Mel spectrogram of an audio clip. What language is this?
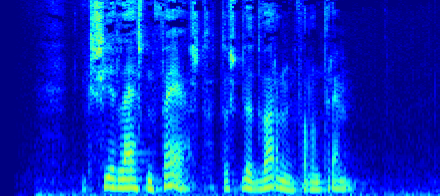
Western Frisian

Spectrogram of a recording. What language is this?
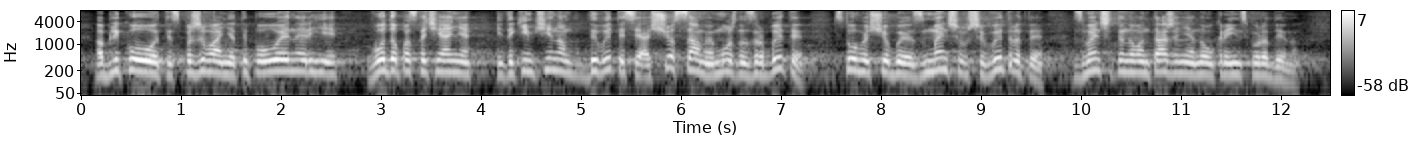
Ukrainian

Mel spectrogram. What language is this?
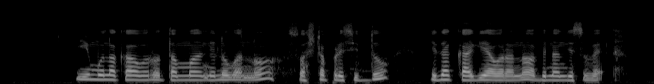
Kannada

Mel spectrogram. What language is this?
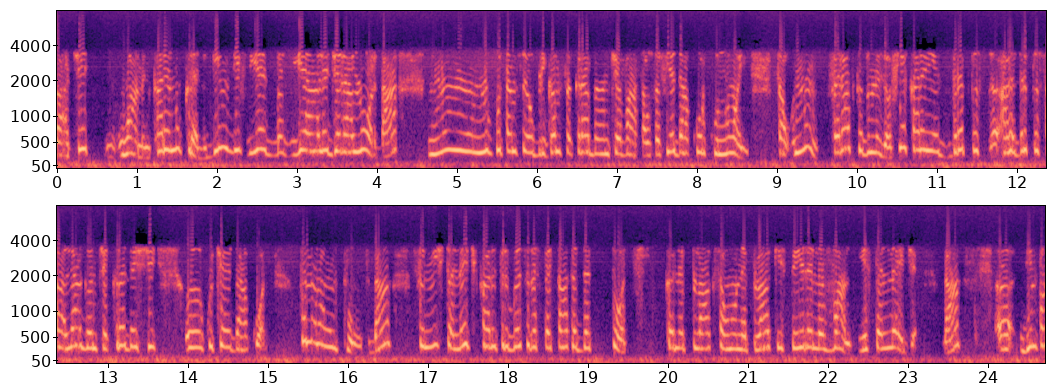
Romanian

